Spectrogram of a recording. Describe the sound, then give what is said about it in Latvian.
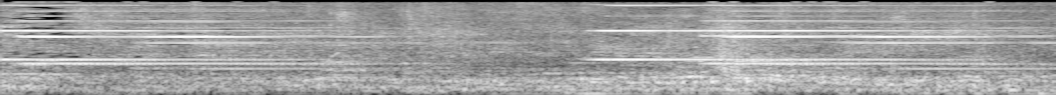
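A bell is rung in a parliament chamber to call members to a vote. Its sustained ringing tone holds steadily over a low murmur of voices throughout. “Paldies, lūdzu zvanu.”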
